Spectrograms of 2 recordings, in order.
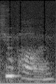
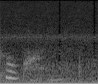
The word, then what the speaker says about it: coupon: of how i say coupon it's literally how it's spelled it's not coupon there's no queue it's coupon c-o-u so the key takeaways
